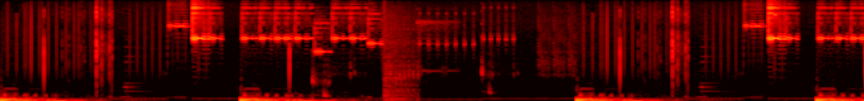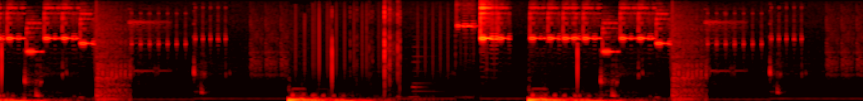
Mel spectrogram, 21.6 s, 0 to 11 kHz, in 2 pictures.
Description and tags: doggy glitch4
lowercase minimalism quiet sounds
lowercase, quiet, sounds, minimalism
